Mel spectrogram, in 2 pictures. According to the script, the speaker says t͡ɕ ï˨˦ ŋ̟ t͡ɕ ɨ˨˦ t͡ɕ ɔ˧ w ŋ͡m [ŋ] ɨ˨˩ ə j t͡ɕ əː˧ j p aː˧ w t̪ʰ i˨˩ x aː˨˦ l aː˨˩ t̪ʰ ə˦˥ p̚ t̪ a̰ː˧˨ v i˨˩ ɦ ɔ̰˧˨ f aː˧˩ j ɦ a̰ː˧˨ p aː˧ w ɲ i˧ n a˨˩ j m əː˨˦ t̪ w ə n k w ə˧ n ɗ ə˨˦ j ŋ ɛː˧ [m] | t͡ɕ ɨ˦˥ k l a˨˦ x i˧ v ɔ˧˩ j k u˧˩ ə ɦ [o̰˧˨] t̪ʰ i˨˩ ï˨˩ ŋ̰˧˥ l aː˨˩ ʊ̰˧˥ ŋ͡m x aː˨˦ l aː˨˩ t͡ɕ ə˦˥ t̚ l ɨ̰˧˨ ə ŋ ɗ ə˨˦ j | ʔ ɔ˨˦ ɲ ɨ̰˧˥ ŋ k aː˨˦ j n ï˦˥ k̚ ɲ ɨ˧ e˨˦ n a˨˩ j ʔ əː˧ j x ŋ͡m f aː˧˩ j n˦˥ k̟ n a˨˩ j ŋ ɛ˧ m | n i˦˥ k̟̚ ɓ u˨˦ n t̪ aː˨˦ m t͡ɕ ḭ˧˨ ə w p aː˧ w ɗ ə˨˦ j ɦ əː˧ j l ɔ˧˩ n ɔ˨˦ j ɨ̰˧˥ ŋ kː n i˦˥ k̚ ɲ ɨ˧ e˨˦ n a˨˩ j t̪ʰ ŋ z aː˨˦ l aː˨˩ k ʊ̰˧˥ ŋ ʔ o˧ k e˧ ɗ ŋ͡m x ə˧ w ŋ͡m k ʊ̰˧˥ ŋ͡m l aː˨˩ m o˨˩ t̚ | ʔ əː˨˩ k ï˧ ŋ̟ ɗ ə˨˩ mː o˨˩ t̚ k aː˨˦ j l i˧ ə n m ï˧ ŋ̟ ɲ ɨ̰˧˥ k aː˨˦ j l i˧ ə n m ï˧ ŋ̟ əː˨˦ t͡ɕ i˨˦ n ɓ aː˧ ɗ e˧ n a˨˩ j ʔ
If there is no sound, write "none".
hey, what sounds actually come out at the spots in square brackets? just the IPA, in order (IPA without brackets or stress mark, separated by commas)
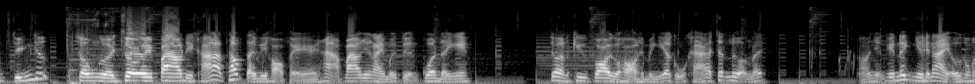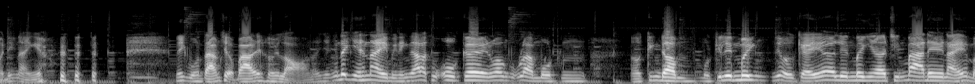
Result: ŋ, m, ɔ̰˧˨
